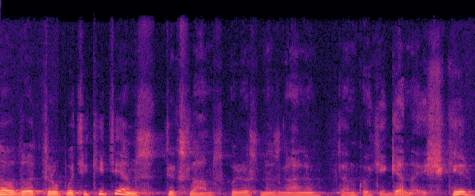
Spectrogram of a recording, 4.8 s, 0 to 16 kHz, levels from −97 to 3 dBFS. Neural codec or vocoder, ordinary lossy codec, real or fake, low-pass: none; AAC, 64 kbps; real; 14.4 kHz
